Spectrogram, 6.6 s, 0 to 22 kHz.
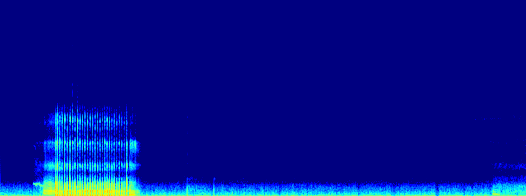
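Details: Pug sleeping on a lap, recorded 11 November 2022: one loud, rasping snore lasting about a second, broad and harsh, followed by quiet room hum and a faint soft noise near the end.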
